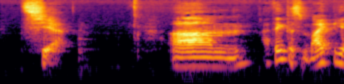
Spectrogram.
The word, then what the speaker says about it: 且: This is a character by itself, and this is pronounced 且.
